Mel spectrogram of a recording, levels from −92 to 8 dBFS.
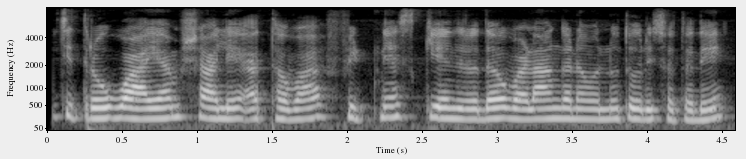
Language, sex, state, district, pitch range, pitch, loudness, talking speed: Kannada, female, Karnataka, Bidar, 205-230 Hz, 215 Hz, -17 LUFS, 115 wpm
